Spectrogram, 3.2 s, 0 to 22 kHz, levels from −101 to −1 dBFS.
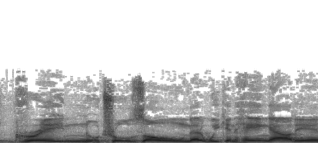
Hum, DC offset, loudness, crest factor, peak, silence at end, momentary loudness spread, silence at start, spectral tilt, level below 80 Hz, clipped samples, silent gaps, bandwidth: none; under 0.1%; -16 LUFS; 14 dB; -2 dBFS; 0 s; 3 LU; 0 s; -3.5 dB/octave; -70 dBFS; under 0.1%; none; 11 kHz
